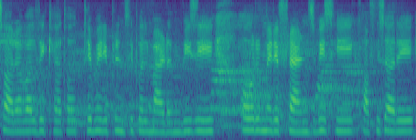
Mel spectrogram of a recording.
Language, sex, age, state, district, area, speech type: Punjabi, female, 18-30, Punjab, Gurdaspur, rural, spontaneous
